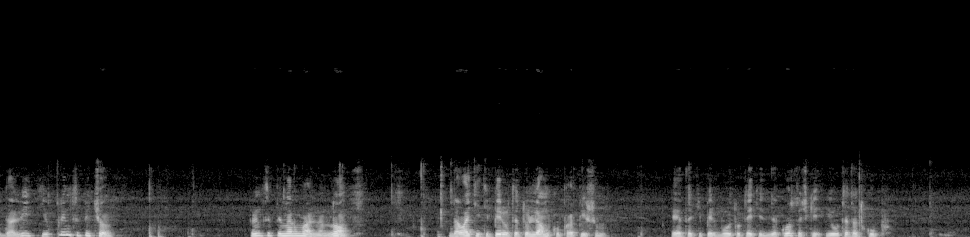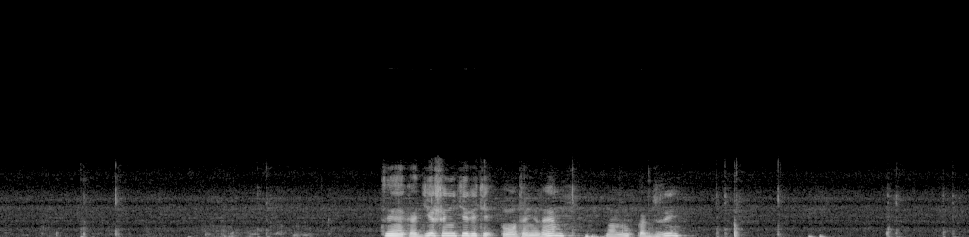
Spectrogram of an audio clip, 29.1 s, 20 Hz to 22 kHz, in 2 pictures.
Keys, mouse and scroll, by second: 0.9 click, 3.0-6.9 middle drag, 8.8 click, 9.8-11.1 middle drag, 11.1 click, 13.9 click, 16.0-18.6 middle drag, 18.6 click, 20.6-24.4 middle drag, 24.4 g, 25.8-28.7 middle drag, 28.7 click.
